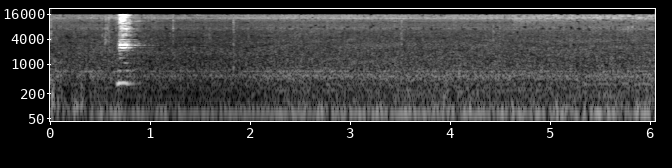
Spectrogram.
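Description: A single short vehicle horn toot a little under a second in, over a steady low rumble of road traffic.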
